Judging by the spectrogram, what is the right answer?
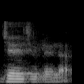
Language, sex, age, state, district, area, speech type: Sindhi, male, 30-45, Gujarat, Surat, urban, spontaneous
